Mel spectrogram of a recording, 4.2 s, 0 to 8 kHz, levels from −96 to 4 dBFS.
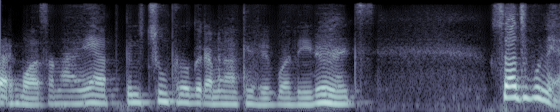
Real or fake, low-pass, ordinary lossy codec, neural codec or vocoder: fake; 7.2 kHz; none; codec, 16 kHz, 1 kbps, X-Codec, HuBERT features, trained on general audio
